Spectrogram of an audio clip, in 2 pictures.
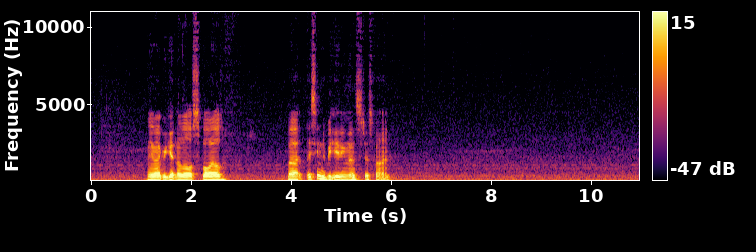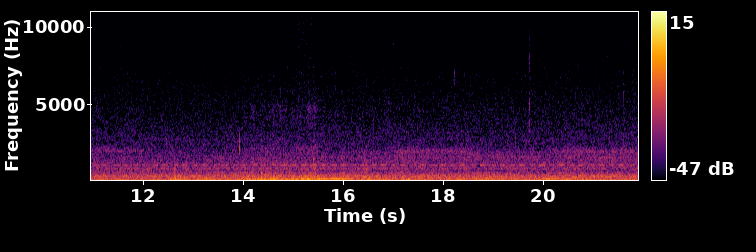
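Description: Small tortoises munch softly on damp food.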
